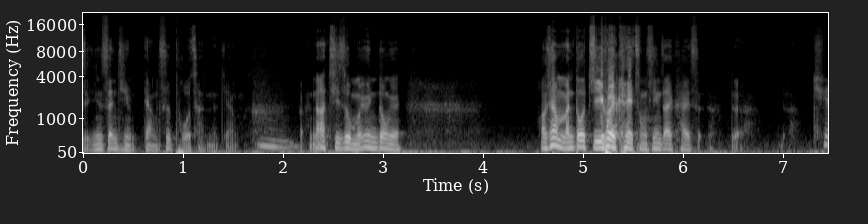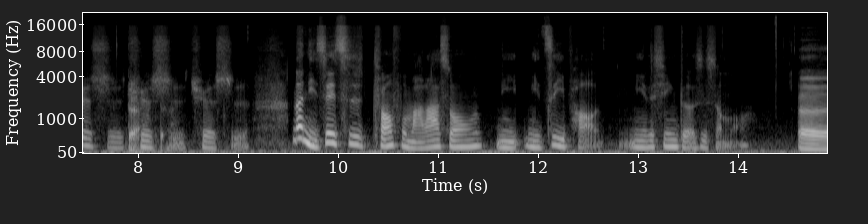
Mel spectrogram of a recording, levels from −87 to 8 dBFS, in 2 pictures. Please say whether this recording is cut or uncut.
cut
